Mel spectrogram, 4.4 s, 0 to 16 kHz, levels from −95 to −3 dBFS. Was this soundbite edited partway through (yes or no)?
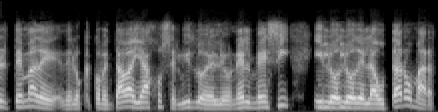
yes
